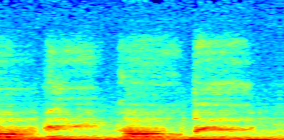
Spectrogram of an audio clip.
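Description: Darth Vader's mechanical respirator breathing from Obi-Wan Kenobi, slow rhythmic hissing inhales and exhales repeating about three times, steady and close under a low rumbling background.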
